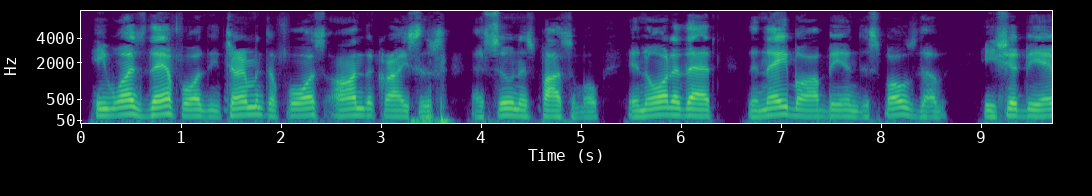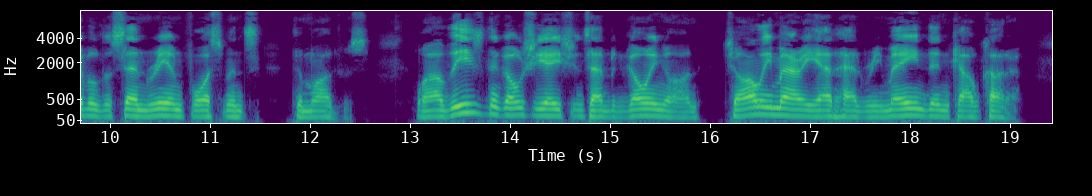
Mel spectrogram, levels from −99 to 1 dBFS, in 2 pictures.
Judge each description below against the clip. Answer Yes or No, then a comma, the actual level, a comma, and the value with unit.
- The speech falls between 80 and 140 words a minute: Yes, slow, 135 wpm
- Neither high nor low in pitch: No, low, 125 Hz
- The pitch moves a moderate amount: Yes, average, 3.0 semitones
